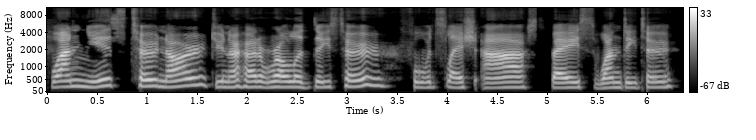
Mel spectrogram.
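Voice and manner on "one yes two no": ordinary talk, nothing marked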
